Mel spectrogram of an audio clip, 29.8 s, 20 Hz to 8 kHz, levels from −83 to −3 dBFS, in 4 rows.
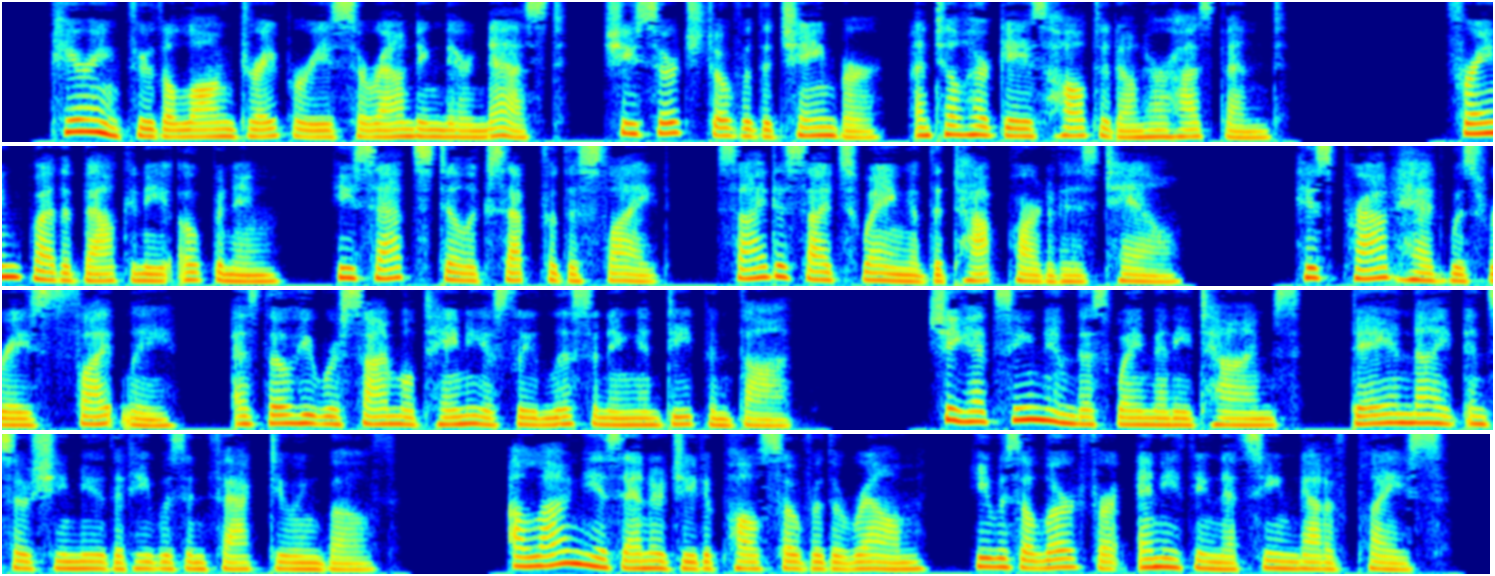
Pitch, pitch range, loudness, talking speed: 145 Hz, 135-165 Hz, -24 LUFS, 200 wpm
